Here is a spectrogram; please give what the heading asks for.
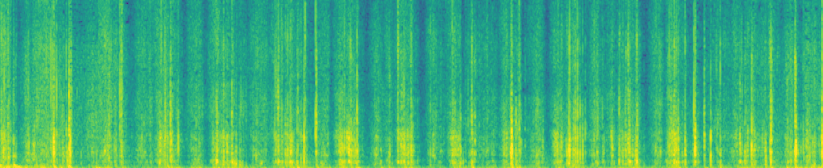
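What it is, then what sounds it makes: Denim jeans. Blue denim jeans held close to a microphone, the thick cotton fabric scratched with fingernails and rubbed between the fingers. A dense, continuous run of dry, bright scratching and crinkling rasps swells and fades in quick uneven strokes, with sharp fingernail ticks poking through the fabric rustle.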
